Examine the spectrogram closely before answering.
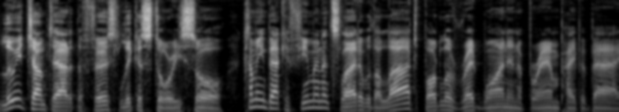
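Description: This is a recording of someone reading aloud in a natural voice. The reading stays in that natural voice throughout.

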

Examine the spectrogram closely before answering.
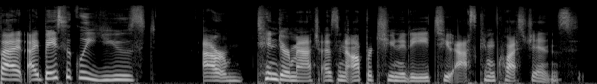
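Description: A woman with a plain, everyday voice speaks at a fairly slow pace in a medium pitch. The recording is very clean with a silent background and a dry, close sound with no echo. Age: 20s. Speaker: writer. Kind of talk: interview. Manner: casual, filler-heavy speech.

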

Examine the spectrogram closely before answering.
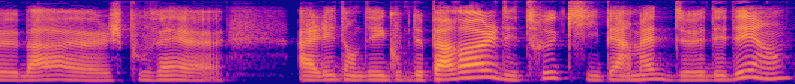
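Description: Her pitch sits very deep and low for a woman. The recording is very clean, and the background is silent. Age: 30s. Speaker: drag king and drag school founder. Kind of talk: casual interview. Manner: hesitant with fillers.

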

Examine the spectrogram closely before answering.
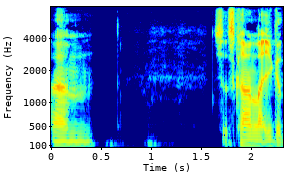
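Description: A man's very deep, low voice in a Manchester accent, playful in tone yet monotone and flat, on a very clean recording with a silent background. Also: dry, close sound with no echo. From Manchester, England. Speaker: podcast host. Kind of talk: casual chat. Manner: joking, playful.

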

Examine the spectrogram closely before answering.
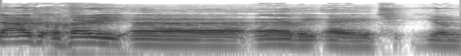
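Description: A man speaks at a medium pitch with lively intonation. He has an unremarkable speaking voice. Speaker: podcast host. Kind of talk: casual chat.

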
